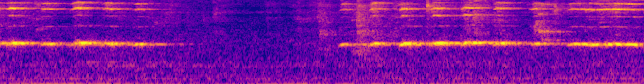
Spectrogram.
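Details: Eastern rosella parrot whistling in a happy mood while dancing; two sustained level high whistles separated by a brief gap, over faint low hum.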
